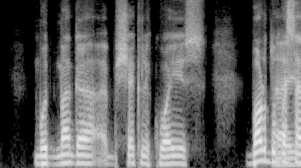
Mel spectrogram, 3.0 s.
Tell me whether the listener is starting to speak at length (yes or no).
no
